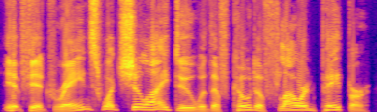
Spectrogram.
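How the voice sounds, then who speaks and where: A man's voice: on the high side, sing-song, measured pace, gravelly, dry recording, clean studio sound, pitched above the performer's own voice, heavily acted. A man voicing a sensible little boy with a mocking, matter-of-fact manner, in a storybook reading. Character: teasing, sensible little boy refusing bargains.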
